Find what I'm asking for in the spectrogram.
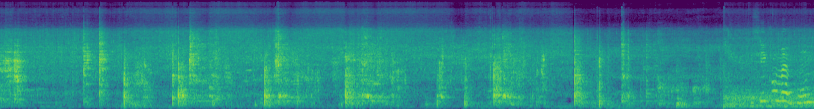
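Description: Chopped tomatoes and golden fried onions sizzle and fry in a pan for a kofta curry, with frequent scraping stirs of a spoon throughout, close and moderately loud with no talk.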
